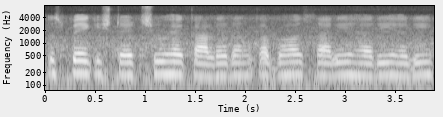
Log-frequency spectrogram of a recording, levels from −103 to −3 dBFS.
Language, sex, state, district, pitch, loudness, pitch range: Hindi, female, Maharashtra, Mumbai Suburban, 175 Hz, -16 LUFS, 170-180 Hz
